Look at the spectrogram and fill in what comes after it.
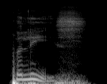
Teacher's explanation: the noun police has the schwa in the first syllable so we can't be stressed we cannot say for lease but we stress instead the second · We cannot say police, but we stress instead the second syllable with length.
